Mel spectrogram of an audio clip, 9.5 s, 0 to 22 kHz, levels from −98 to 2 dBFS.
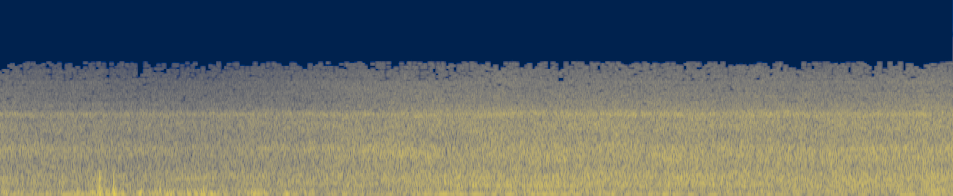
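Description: Throughout, the audio was likely squeezed through heavy MP3 compression, so nothing survives above 5.9 kHz and the sound turns watery and swirly, fitting a very low bitrate.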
